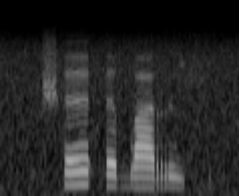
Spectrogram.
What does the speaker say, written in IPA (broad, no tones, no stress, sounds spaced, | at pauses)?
t͡ʃʰ ɛ h ɛ b a r ɨ ç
